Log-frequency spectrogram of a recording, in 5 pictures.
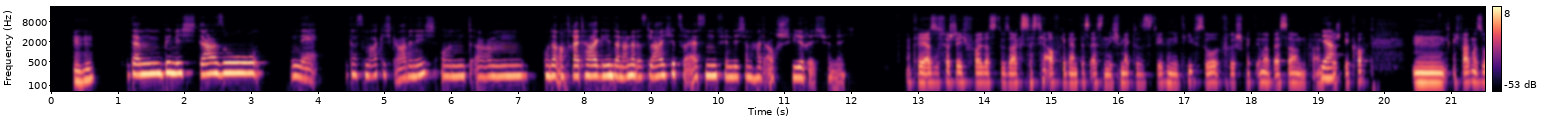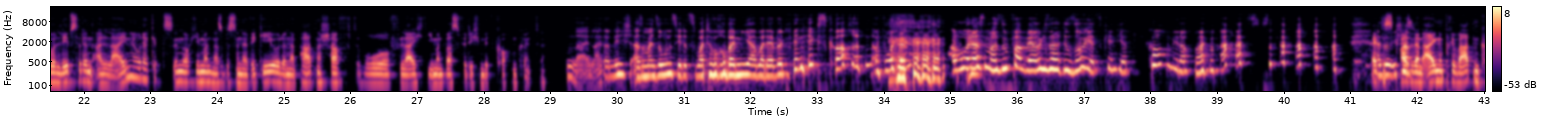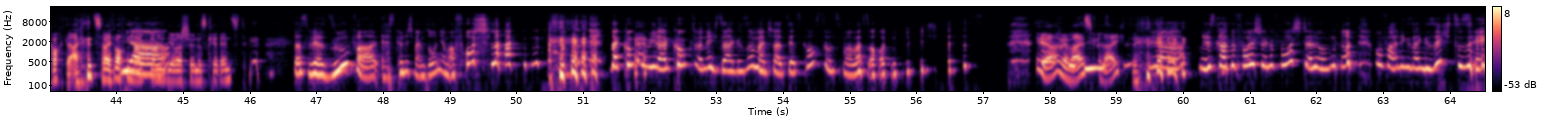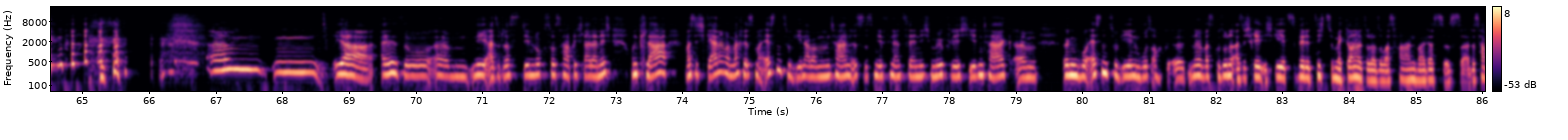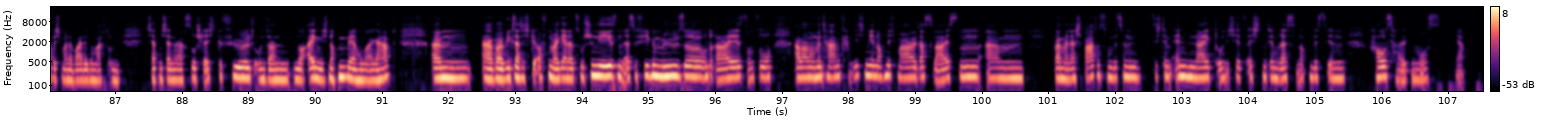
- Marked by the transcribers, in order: laughing while speaking: "dass dir"; laughing while speaking: "zweite Woche"; laugh; laughing while speaking: "nix kochen, obwohl das"; laughing while speaking: "mal was"; laugh; joyful: "Hättest quasi deinen eigenen privaten Koch, der"; laughing while speaking: "alle zwei Wochen mal kommt und dir was Schönes kredenzt"; laughing while speaking: "ja"; laugh; joyful: "Das wäre super"; laugh; laughing while speaking: "vorschlagen"; laugh; laughing while speaking: "ordentliches"; laugh; chuckle; laugh
- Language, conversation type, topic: German, advice, Wie kann ich nach der Arbeit trotz Müdigkeit gesunde Mahlzeiten planen, ohne überfordert zu sein?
